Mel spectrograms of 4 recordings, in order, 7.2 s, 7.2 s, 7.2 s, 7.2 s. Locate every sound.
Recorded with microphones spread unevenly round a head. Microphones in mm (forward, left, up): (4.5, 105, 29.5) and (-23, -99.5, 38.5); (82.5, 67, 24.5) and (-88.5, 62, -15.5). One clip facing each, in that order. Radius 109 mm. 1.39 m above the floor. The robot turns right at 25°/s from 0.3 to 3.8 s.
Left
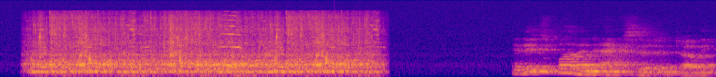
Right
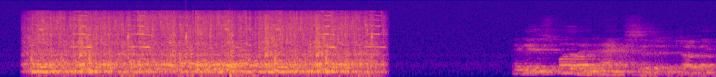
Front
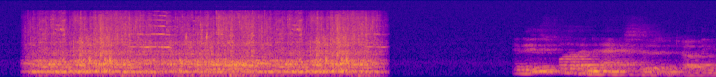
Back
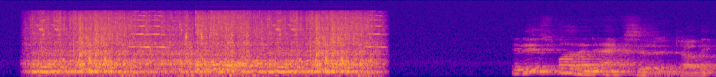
2.3 s a whoosh: 85° right, 5 m
5.1 s a man speaking: 155° left, 7.5 m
